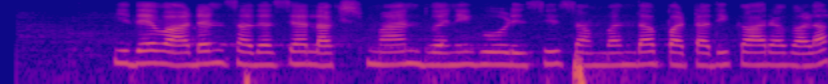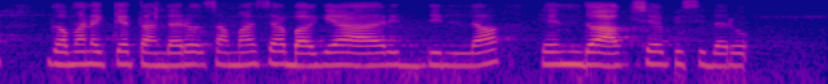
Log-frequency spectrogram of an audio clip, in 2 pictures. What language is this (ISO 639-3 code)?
kan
